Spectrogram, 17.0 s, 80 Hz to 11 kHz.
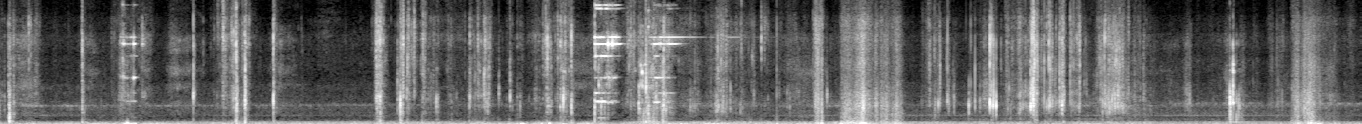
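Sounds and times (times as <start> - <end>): steady low rumble: 0.0 - 17.0
tools and metal parts clicking: 1.4 - 3.5, 4.7 - 9.7.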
